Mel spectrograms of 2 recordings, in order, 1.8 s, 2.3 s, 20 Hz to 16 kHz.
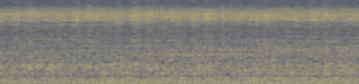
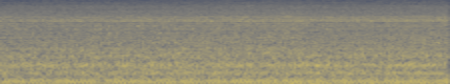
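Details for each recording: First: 2008 Chevy Trailblazer at idle, squealing/chirping noise from front of engine: steady high-pitched squeal constant with engine speed; belt spray stops it briefly, pointing to serpentine belt (tensioner or pulley also considered); fixed by replacing drive belt. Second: 2008 Chevy Trailblazer at idle after serpentine belt replacement: even steady idle, belt screech gone, faint whir left from power steering pump pulley, owner suspects its bearings; normal idle.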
